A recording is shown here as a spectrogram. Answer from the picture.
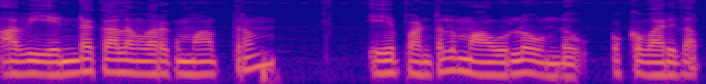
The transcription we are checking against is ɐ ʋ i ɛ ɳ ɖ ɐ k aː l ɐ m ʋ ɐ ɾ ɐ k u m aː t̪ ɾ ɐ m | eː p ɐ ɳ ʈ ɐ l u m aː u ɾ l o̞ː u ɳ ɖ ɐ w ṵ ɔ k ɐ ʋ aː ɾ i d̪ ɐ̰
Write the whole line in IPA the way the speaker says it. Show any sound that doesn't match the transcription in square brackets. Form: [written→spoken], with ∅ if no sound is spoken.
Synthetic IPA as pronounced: ɐ ʋ i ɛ ɳ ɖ ɐ k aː l ɐ m ʋ ɐ ɾ ɐ k u m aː t̪ ɾ ɐ m | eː p ɐ ɳ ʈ ɐ l u m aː u ɾ l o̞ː u ɳ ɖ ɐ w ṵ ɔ k ɐ ʋ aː ɾ i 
